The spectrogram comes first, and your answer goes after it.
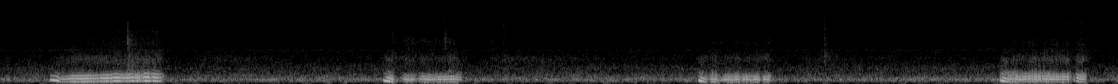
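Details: Somali cat sleeping soundly at night beside its owner, snoring loudly: four rasping, nasal snores about a second long, each with a layered harmonic buzz, spaced roughly three seconds apart with quiet breathing pauses between.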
